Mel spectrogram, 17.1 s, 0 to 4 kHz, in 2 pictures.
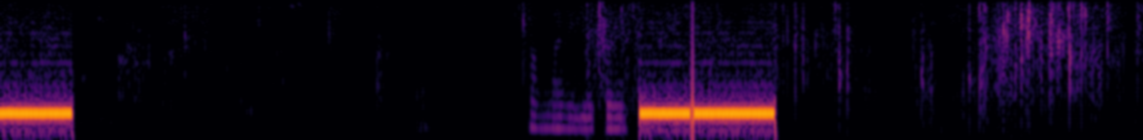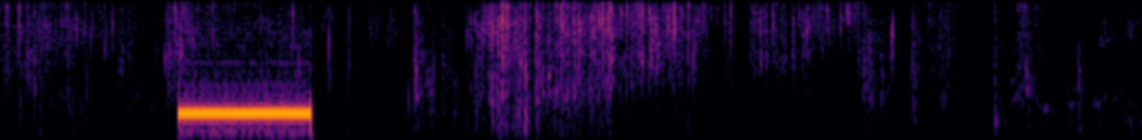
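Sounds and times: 
telephone busy signal: 0:00.0 - 0:00.6, 0:04.8 - 0:05.8, 0:09.9 - 0:10.9
speech: 0:04.5 - 0:05.2.

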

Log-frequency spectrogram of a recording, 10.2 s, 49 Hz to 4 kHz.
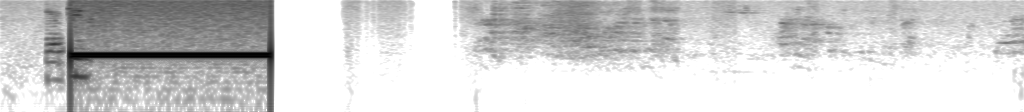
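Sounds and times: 
telephone tone signalling an incoming call from the bank: 0:00.7 - 0:02.8.

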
